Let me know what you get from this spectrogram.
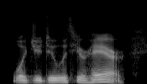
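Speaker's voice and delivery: put-on condescending voice. Describing to a listener how a mother's remark sounds, imitating her condescending tone. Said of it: "With that voice".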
